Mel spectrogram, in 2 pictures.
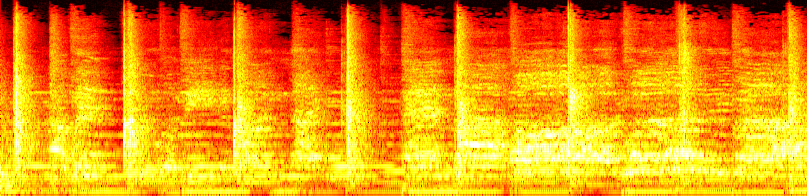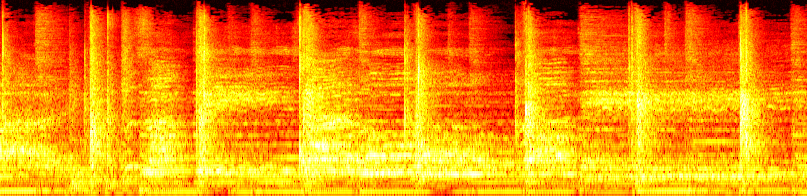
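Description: Live gospel worship song: an electronic keyboard holding sustained bass notes, a drum kit keeping a steady beat with cymbal hits, and singing voices over the top.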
